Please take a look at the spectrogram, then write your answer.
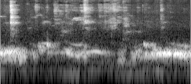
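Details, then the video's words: Spanish charera domestic pigeon, one of a caged pair kept for breeding, described as aggressive: low, rolling, throaty cooing in long droning phrases with a brief pause midway, plus faint rustling. "কবুতর এভাবে ডাকে ভাই এগ্রেসিভ"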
